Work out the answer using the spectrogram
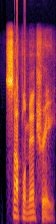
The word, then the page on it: supplementary: American English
